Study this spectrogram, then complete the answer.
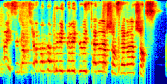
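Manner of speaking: high-pitched, rapid-fire final push; urgent coaching. Real, not acted. Coach pushing the class through a last chance, urgent. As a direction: chant the cues quickly, driving them on.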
